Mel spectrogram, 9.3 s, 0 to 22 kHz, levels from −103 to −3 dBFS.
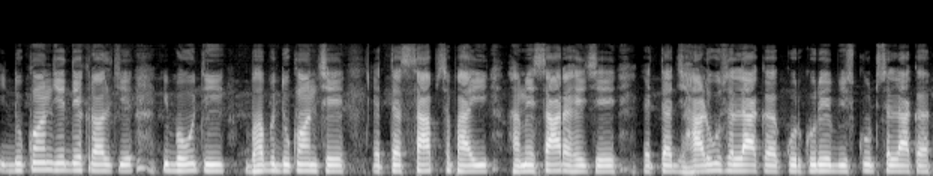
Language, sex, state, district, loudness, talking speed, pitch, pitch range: Maithili, male, Bihar, Madhepura, -17 LUFS, 180 wpm, 135 Hz, 130-140 Hz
